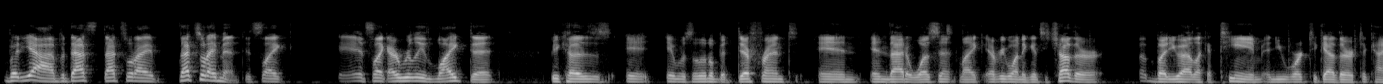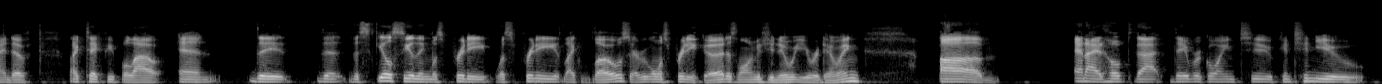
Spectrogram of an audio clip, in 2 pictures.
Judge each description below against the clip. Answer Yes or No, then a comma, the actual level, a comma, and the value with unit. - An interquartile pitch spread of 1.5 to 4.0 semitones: Yes, average, 3.0 semitones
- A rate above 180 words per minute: Yes, average, 195 wpm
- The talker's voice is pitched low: Yes, low, 120 Hz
